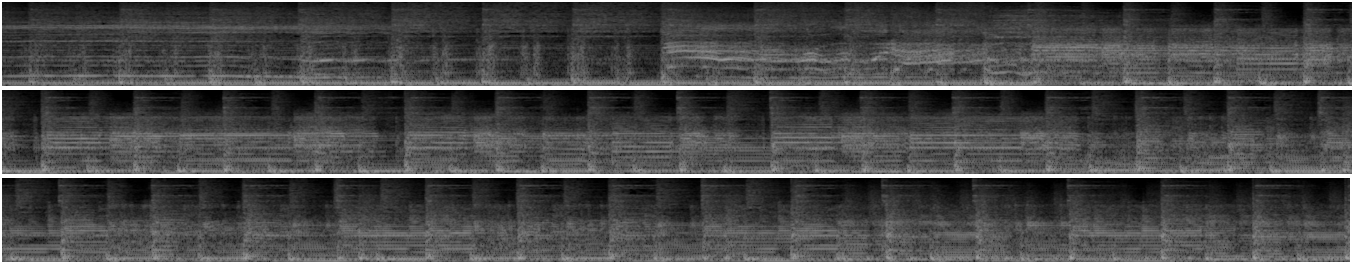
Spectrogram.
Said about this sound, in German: Wir hören jetzt mal den Übergang von der Rockabilly-Nummer, die am Anfang ist, zu dem Psychedelic-Teil.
